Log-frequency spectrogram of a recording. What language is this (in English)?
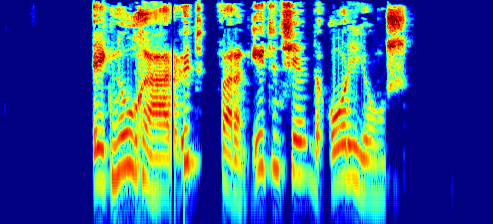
Western Frisian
